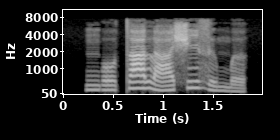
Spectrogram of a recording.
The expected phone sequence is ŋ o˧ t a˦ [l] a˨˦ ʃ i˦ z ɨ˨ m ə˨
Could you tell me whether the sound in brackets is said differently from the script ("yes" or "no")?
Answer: no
